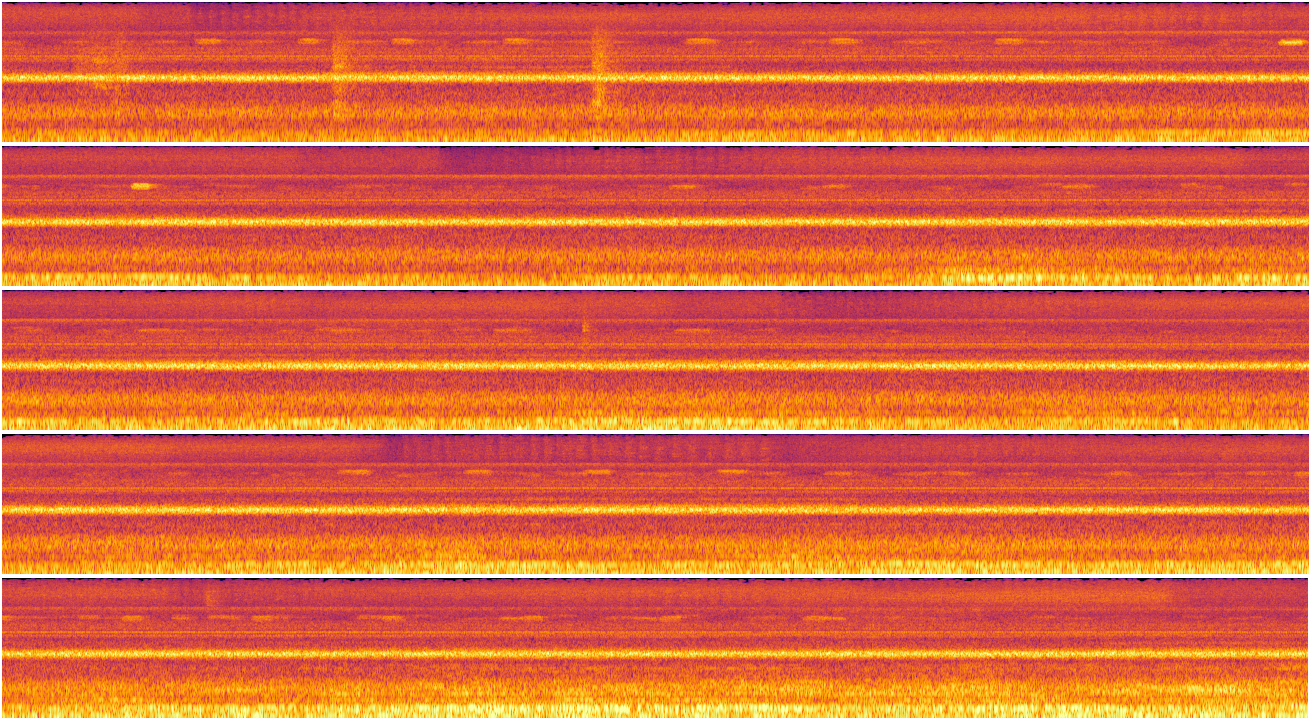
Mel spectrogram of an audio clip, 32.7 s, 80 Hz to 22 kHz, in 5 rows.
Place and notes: East Austin, Austin, TX, USA - Post-Leper River Blue Moon
Recorded onto a Marantz PMD661 with a pair of DPA 4060s.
